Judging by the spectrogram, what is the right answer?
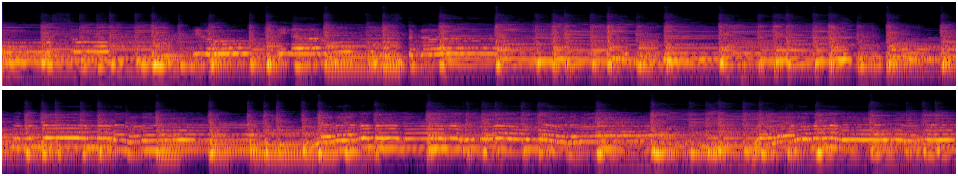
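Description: Acoustic guitar strummed in a steady rhythm, with a man singing along; the voice stands out most in the second half.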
